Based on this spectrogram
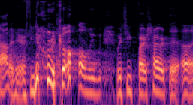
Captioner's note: laughs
